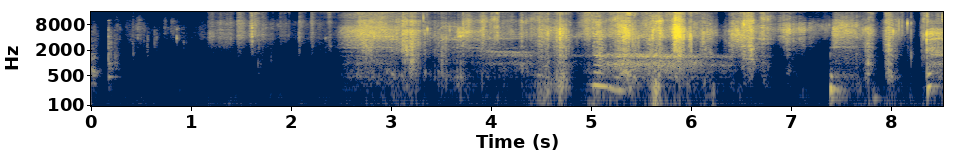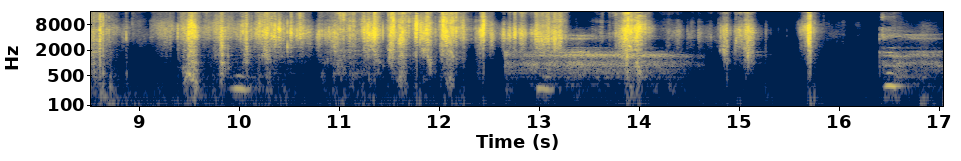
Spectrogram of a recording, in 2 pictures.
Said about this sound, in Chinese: 好了，才用了这么一丁点的胶带就缠得严严实实的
